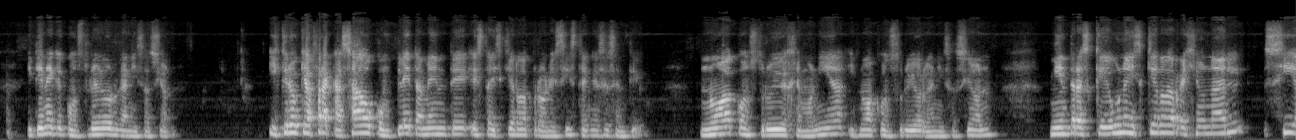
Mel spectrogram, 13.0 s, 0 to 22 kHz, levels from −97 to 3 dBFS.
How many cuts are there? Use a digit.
0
